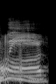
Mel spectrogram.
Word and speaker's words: oui: And we. – And it's spelled O-U-I, but it's pronounced we.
